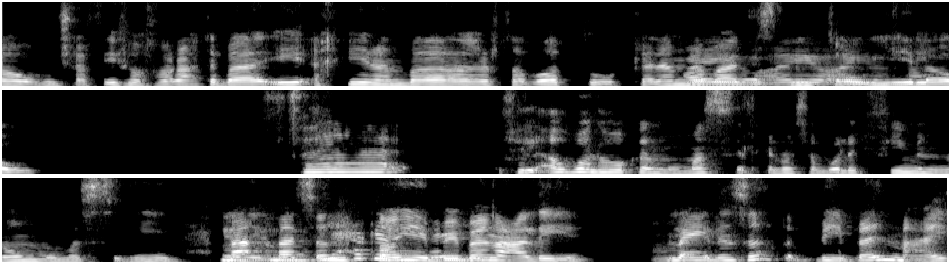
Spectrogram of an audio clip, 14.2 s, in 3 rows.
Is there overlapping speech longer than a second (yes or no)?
yes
